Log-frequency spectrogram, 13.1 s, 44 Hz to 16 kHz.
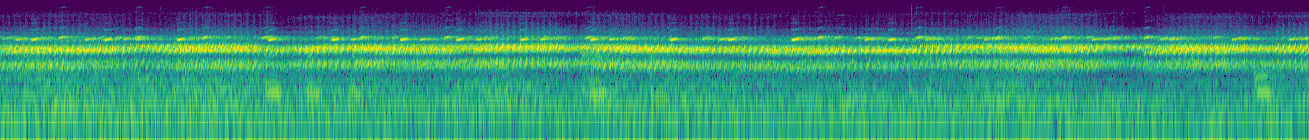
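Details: Tree frog chorus from the Firestone Park wetlands in Columbiana, Ohio, 6 May 2023, Zoom H2n; steady overlapping trills throughout thirteen seconds, with a few faint short lower calls underneath.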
